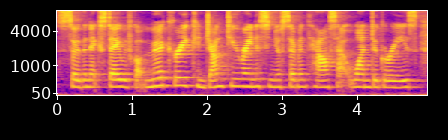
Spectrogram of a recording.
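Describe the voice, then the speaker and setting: A woman's fairly high, flat, monotone voice amid noticeable background noise and audible room echo. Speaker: astrologer. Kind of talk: monthly horoscope livestream. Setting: livestream.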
